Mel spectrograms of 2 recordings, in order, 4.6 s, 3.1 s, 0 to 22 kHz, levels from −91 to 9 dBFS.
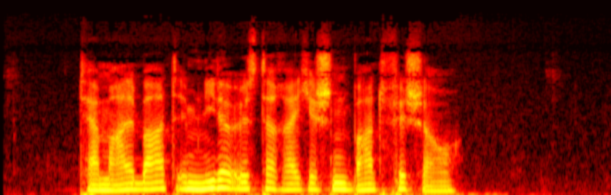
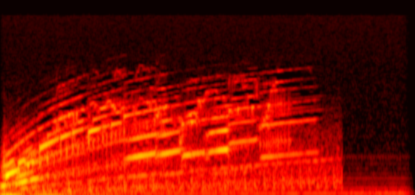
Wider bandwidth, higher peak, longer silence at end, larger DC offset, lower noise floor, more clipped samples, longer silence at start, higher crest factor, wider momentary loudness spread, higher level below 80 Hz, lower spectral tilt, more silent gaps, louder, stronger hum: second, 10.5 kHz vs 16 kHz; first, 0 dBFS vs -12 dBFS; first, 1.05 s vs 0.1 s; neither; first, -59 dBFS vs -51 dBFS; neither; first, 0.6 s vs 0 s; about the same, 16 dB vs 18 dB; second, 7 LU vs 15 LU; first, -38 dBFS vs -48 dBFS; second, -5.5 dB/octave vs -7 dB/octave; neither; first, -15 LUFS vs -29 LUFS; neither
